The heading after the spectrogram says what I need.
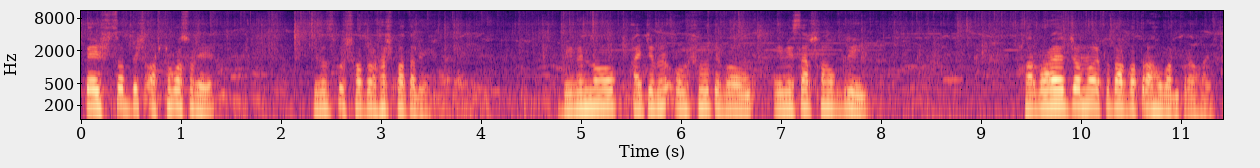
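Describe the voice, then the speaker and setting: A man's voice: a little high, fairly even intonation, normal speed, pauses often, dark tone, rough recording. A man, an anti-corruption official, giving a formal, bureaucratic statement to the press outdoors at a hospital.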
